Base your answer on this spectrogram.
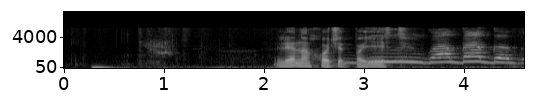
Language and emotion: Russian, neutral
